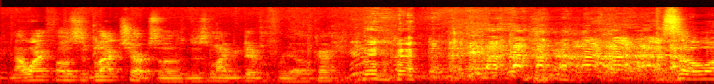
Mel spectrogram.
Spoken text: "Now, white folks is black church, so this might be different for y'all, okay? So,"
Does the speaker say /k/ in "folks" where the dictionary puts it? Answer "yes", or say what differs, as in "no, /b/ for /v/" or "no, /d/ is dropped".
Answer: no, /k/ is dropped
